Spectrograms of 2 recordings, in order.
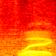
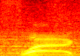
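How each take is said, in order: First: The vowel sounds like a short 'e'. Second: The vowel is a plain short 'a' sound. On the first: "Flag with an E" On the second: "instead of saying flag with an A"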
